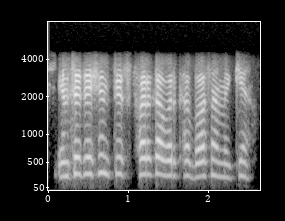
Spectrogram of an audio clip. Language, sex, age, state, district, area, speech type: Kashmiri, male, 18-30, Jammu and Kashmir, Kupwara, rural, conversation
